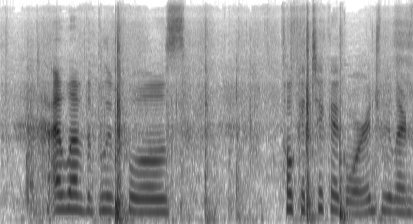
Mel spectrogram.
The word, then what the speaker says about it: Hokitika: Hokitika Gorge, we learned it's pronounced.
